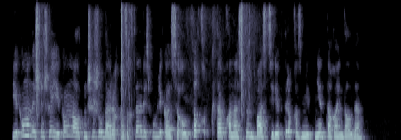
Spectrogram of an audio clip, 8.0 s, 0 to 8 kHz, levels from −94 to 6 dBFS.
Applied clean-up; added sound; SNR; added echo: none; Splash, splatter; 17 dB; none.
